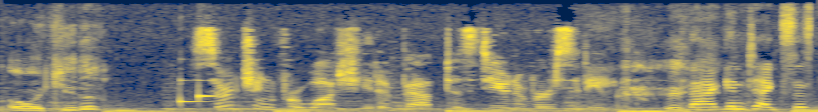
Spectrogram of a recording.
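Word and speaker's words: Ouachita: pronounced Oita searching for wasita Baptist University back in Texas everybody pronounces it witch but really it's wash wash wash how would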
